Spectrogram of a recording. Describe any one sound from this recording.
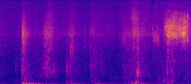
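A chair creaks as a man sits down on it.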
